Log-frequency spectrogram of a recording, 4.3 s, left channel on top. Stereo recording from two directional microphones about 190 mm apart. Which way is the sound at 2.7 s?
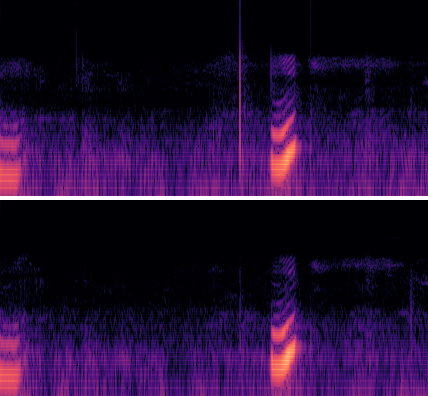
10° right (ahead or behind).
